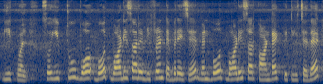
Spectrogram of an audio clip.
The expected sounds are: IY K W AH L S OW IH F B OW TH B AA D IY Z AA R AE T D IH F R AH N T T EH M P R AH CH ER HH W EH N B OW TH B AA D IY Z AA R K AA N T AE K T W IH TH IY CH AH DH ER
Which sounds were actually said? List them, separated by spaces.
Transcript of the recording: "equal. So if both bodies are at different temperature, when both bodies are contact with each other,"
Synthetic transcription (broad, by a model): IY K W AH L S OW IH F B OW T B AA D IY S AA R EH D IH F R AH N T T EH M B R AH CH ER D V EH N B OW T B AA D IY S AA R K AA N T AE K T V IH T IY CH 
